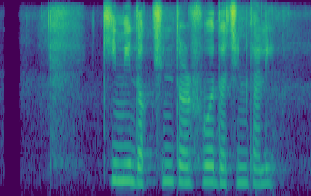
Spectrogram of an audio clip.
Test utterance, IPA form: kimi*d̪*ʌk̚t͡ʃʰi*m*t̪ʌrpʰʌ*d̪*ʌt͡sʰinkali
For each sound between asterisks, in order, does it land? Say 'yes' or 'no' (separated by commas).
yes, no, yes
